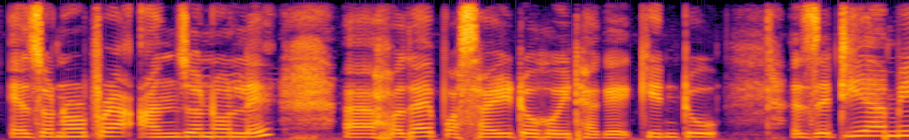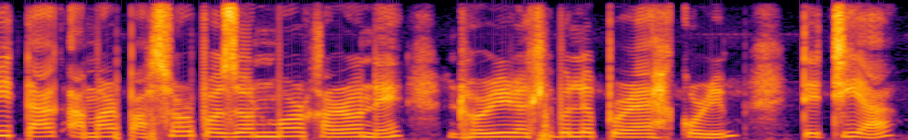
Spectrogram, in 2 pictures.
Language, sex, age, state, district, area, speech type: Assamese, female, 30-45, Assam, Dibrugarh, rural, spontaneous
